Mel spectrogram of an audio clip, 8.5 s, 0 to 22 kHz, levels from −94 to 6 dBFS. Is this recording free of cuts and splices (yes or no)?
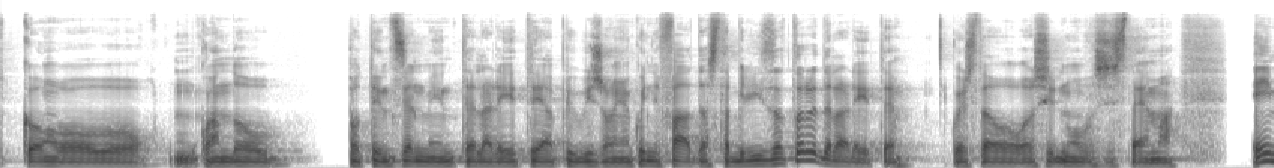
yes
